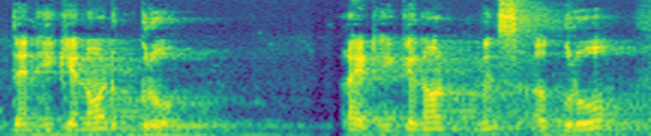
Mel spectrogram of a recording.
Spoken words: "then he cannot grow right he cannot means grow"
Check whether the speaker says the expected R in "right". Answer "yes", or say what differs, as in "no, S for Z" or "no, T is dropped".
yes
